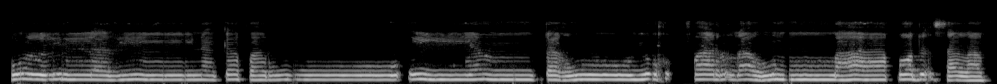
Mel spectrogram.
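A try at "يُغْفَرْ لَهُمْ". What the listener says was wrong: Di kata yug harus alir tebal, kemudian far ro sukun ya, gak boleh terhenti suaranya, harus mengalir. Ya, ghain tebal. Ghain itu istilah. Roknya juga tebal, ya.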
